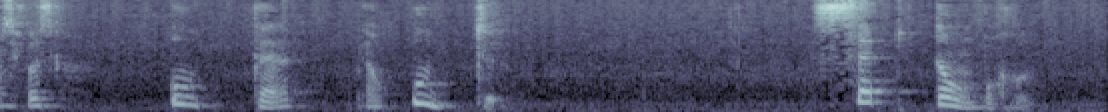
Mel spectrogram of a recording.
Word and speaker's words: septembre: Aqui temos o P, que ele é pronunciado e ele morre em seguida, o som. E tem o EM, que tem som de ON, e o E no final não é pronunciado.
